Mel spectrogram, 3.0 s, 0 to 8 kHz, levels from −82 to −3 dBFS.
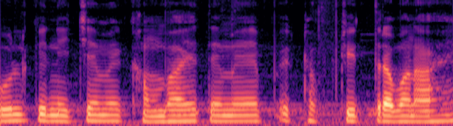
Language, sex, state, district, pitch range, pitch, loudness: Chhattisgarhi, male, Chhattisgarh, Rajnandgaon, 130-140 Hz, 135 Hz, -18 LUFS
